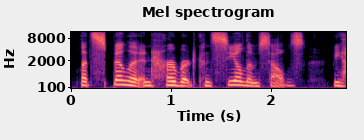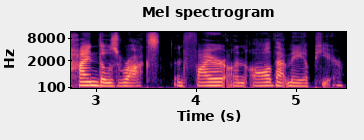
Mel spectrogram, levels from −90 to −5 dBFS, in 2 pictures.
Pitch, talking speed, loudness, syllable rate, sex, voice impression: 205 Hz, 175 wpm, -20 LUFS, 4.9 syllables/s, female, feminine, slightly young, bright, clear, fluent, intellectual, friendly, slightly elegant, slightly strict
